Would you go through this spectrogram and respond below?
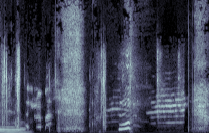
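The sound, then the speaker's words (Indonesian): Cats yowling as if mating: a run of loud, drawn-out wavering cries, some rising and falling in pitch, broken up by harsh, breathy hissing bursts across about four seconds. “Kucing kawin ya?”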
